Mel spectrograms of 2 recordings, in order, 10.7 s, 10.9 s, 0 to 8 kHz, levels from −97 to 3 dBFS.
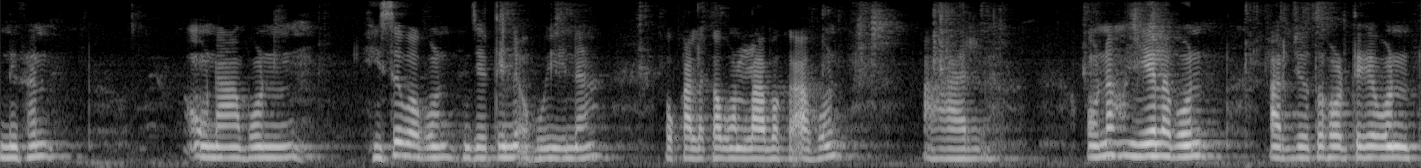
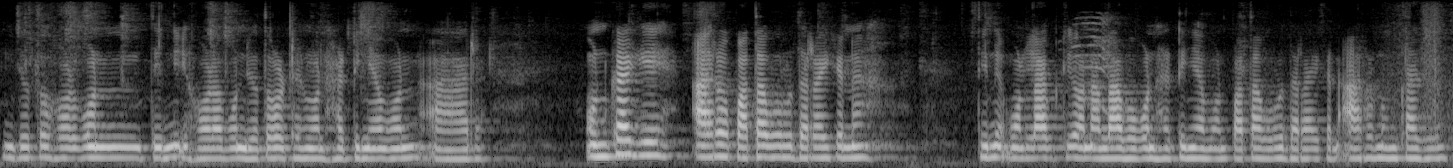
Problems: background conversations at intervals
